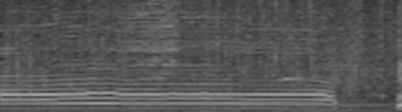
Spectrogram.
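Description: A voice holding one long, high, level wail, like a character's drawn-out cry, which stops about three quarters of the way through; a new cry starts right at the end.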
